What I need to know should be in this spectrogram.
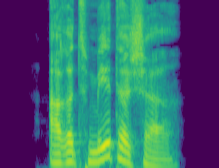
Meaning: inflection of arithmetisch: 1. strong/mixed nominative masculine singular 2. strong genitive/dative feminine singular 3. strong genitive plural
- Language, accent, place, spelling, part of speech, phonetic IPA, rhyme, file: German, Germany, Berlin, arithmetischer, adjective, [aʁɪtˈmeːtɪʃɐ], -eːtɪʃɐ, De-arithmetischer.ogg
